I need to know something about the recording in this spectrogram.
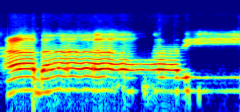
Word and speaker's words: أبابيل: আবার মধ্যে কিন্তু এক আলিফ টান শুধু, আমরা অনেকে বেশি টানে কি আবাবিল, তাহলে বার মধ্যে তো তিন আলিফ হয়ে গেল। বার মধ্যে কয় আলিফ হবে? এক আলিফ। আর বিলে তিন আলিফ, এজন্য বার মধ্যে বেশি টানবো না।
